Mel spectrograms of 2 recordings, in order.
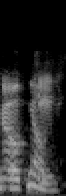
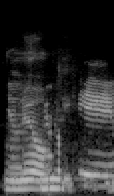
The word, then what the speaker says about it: Gnocchi: Gnocchi. Gnocchi. Molto bene. It's the GN is like canyon, like the NY in canyon.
